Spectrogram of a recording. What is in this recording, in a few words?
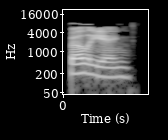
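"bellying", British English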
